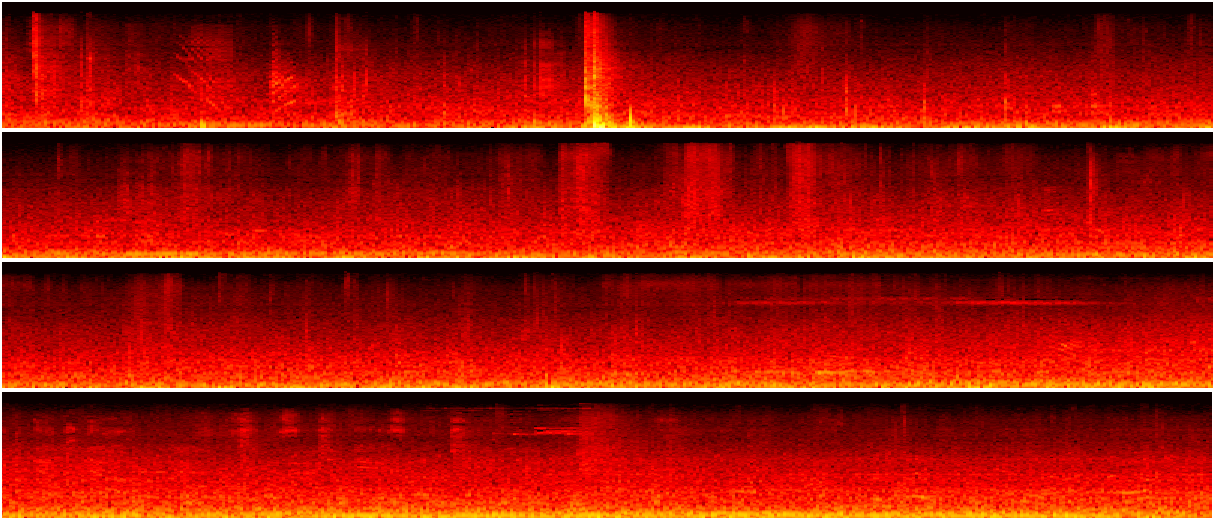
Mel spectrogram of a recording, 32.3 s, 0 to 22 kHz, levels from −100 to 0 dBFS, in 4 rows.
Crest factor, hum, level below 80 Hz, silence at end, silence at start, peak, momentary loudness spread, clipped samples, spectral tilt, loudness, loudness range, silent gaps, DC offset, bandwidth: 28 dB; none; -42 dBFS; 0 s; 0 s; -12 dBFS; 11 LU; under 0.1%; -5.5 dB/octave; -44 LUFS; 10 LU; none; under 0.1%; 16 kHz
